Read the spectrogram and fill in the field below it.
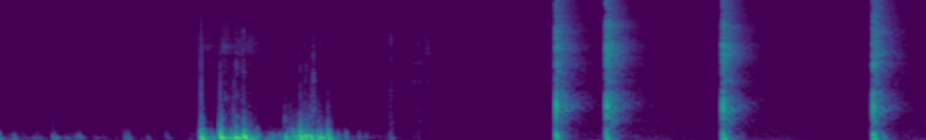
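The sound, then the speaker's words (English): Four sharp, hollow thwacks of a cardboard wrapping paper tube used as a sword striking something, spaced irregularly, each with a short ringing decay, after a few seconds of low muffled rustling and handling. “This is a wrapping paper sword. What sound does the wrapping paper sword make?”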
